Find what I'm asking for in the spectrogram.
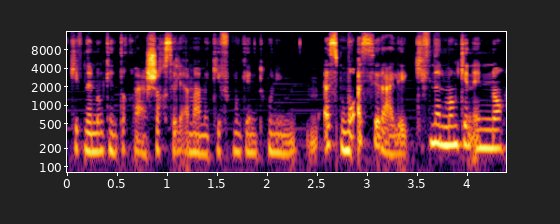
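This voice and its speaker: A woman gives animated advice on a podcast and mixes in English phrases. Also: fairly low pitch, very fast, creaky, husky, soft background music. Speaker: guest speaker on listening skills. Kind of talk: podcast conversation.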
